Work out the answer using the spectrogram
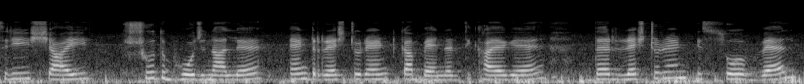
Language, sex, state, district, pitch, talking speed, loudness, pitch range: Hindi, female, Haryana, Rohtak, 225 Hz, 125 wpm, -17 LUFS, 215-240 Hz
